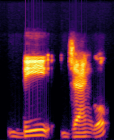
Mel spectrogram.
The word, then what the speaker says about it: Django: It's already available there, क्योंकि Django एक framework है जो फास्ट डेवलपमेंट में यूज होता है।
